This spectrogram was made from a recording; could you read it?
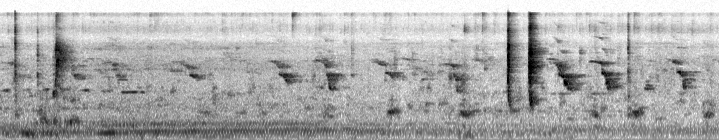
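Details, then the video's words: White-rumped shama singing: a loose series of short whistled and slurred notes at shifting pitches, spaced unevenly over several seconds, with two sharp loud clicks midway and a faint low hum underneath. "murai batu"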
